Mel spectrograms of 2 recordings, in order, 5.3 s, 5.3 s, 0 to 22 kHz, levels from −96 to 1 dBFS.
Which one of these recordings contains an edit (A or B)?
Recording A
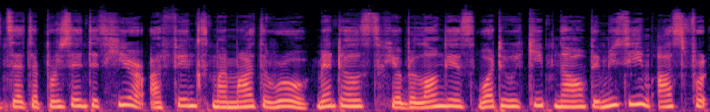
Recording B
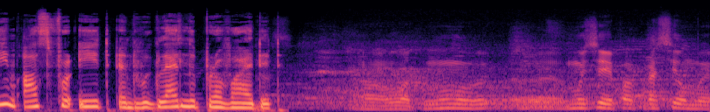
B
